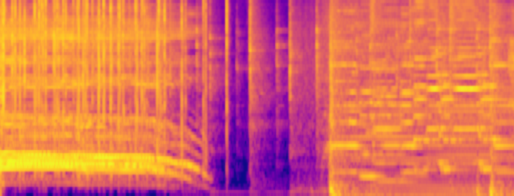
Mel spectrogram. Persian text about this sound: یه تعداد خیلی محدودی هم بقیه شرکت کننده ها رو تشویق میکردن که کاملا تابلو بود فامیلای خودشون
